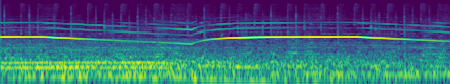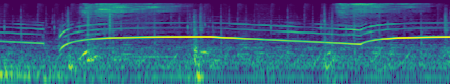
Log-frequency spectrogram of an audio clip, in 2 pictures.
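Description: Police siren wailing: each cycle rises quickly, holds, then falls slowly, repeating about every four and a half seconds, three times. Under it is a low rumble that fades after about three seconds.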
